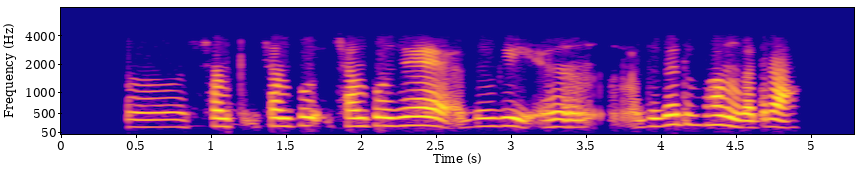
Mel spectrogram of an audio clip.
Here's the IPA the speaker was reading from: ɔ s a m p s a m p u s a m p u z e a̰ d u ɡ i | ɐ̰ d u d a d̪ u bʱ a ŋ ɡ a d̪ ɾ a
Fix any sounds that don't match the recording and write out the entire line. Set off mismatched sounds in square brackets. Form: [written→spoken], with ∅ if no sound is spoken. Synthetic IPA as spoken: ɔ s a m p s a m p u s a m p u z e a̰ d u ɡ i | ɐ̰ d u d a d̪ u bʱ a ŋ ɡ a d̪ ɾ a

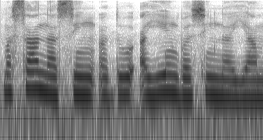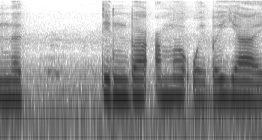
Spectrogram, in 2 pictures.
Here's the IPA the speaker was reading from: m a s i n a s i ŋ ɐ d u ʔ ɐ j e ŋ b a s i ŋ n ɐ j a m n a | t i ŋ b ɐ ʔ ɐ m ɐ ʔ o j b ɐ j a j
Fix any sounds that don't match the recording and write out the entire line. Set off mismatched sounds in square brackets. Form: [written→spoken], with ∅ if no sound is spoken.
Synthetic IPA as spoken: m [a→ɐ] s [i→a] n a s i ŋ ɐ d u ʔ ɐ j e ŋ b [a→ɐ] s i ŋ n ɐ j a m n [a→ɐ] | t i [ŋ→n] b ɐ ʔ ɐ m ɐ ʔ o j b ɐ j a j

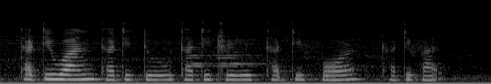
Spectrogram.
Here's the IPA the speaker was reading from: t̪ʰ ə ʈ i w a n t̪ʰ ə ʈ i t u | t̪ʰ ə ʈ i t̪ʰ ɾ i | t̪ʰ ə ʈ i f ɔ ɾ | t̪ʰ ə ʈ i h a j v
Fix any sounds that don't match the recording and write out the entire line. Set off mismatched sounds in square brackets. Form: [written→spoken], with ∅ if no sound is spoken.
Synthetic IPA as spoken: t̪ʰ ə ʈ i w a n t̪ʰ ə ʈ i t u | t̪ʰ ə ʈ i t̪ʰ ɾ i | t̪ʰ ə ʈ i f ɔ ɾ | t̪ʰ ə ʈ i [h→f] a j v

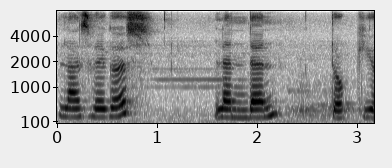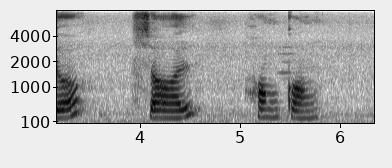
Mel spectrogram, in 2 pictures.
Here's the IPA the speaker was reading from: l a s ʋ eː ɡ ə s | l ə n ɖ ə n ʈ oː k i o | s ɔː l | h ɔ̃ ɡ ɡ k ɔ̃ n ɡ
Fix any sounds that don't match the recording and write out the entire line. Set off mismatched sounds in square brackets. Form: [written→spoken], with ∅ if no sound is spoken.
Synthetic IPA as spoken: l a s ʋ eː ɡ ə s | l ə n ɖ ə n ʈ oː k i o | s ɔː l | h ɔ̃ [ɡ→ŋ] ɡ k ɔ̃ [n→ŋ] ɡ

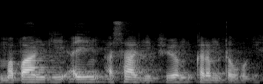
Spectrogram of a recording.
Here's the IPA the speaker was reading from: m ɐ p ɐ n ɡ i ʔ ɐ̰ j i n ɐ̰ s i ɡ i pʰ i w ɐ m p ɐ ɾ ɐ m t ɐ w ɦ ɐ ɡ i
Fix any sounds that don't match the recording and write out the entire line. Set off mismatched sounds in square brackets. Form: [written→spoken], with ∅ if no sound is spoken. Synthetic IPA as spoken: m ɐ p [ɐ→a] n ɡ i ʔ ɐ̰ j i [n→ŋ] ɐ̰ s [i→a] ɡ i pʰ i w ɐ m [p→k] ɐ ɾ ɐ m t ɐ w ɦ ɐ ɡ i

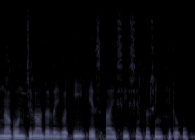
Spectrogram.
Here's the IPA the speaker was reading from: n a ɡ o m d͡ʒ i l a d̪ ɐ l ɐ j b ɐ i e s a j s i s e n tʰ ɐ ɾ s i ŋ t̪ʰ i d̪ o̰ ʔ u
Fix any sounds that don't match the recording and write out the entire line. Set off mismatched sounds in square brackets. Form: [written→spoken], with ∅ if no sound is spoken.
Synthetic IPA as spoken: n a ɡ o [m→n] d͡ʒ i l a d̪ ɐ l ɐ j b ɐ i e s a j s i s e n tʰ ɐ ɾ s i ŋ t̪ʰ i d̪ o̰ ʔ u

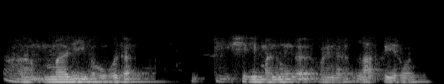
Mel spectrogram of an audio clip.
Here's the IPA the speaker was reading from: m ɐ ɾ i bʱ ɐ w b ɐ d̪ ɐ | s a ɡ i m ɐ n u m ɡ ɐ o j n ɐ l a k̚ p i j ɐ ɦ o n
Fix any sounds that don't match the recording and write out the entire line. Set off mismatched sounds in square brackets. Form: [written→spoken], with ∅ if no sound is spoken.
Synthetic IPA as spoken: m ɐ ɾ i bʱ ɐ w b ɐ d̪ ɐ | s [a→i] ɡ i m ɐ n u [m→ŋ] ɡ ɐ o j n ɐ l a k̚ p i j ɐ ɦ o n

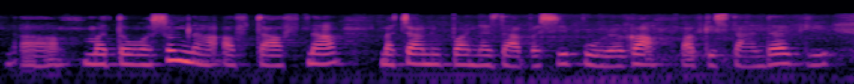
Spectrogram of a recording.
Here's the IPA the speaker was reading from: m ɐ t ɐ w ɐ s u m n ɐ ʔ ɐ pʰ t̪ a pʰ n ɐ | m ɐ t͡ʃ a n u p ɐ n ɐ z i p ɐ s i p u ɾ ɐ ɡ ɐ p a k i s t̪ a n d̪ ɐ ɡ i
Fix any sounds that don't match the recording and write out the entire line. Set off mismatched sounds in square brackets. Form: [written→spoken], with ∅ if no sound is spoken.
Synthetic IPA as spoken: m ɐ t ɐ w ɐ s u m n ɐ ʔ ɐ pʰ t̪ a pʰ n ɐ | m ɐ t͡ʃ a n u p ɐ n ɐ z [i→a] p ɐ s i p u ɾ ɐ ɡ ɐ p a k i s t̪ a n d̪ ɐ ɡ i

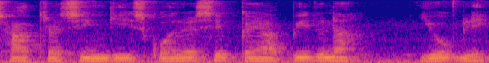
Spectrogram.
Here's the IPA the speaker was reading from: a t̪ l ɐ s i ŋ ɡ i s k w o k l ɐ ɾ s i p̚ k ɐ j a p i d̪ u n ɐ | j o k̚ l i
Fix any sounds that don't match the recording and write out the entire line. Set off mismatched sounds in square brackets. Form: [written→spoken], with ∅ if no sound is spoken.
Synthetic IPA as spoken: a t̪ [l→ɾ] ɐ s i ŋ ɡ i s k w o [k→∅] l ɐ ɾ s i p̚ k ɐ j a p i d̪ u n ɐ | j o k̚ l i

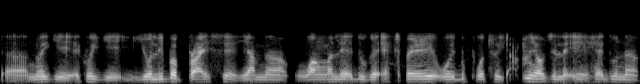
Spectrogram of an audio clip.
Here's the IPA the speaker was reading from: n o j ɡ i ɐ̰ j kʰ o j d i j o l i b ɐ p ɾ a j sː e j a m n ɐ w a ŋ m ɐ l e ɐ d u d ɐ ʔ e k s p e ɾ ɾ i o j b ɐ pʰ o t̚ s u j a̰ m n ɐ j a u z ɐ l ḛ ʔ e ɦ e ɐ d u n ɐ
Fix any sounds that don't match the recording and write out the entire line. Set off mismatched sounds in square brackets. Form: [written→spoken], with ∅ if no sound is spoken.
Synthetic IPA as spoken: n o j ɡ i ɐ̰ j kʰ o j [d→ɡ] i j o l i b ɐ p ɾ a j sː e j a m n ɐ w a ŋ m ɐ l e ɐ d u [d→ɡ] ɐ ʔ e k s p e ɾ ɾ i o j b ɐ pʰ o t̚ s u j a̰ m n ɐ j a [u→w] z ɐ l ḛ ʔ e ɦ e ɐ d u n ɐ

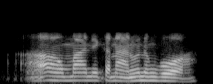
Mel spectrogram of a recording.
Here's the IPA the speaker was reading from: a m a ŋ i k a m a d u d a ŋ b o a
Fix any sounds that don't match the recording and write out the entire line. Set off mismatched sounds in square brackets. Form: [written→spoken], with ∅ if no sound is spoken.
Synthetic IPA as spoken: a m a [ŋ→n] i k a [m→n] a [d→n] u [d→n] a ŋ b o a

